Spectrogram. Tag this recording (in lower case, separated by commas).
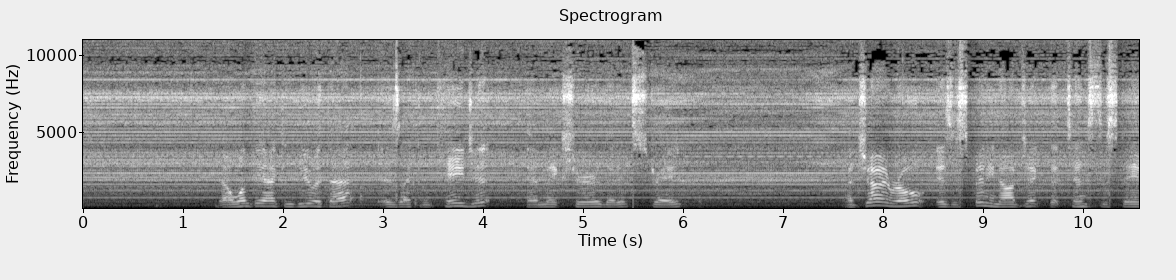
speech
